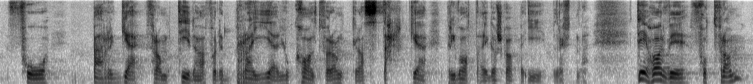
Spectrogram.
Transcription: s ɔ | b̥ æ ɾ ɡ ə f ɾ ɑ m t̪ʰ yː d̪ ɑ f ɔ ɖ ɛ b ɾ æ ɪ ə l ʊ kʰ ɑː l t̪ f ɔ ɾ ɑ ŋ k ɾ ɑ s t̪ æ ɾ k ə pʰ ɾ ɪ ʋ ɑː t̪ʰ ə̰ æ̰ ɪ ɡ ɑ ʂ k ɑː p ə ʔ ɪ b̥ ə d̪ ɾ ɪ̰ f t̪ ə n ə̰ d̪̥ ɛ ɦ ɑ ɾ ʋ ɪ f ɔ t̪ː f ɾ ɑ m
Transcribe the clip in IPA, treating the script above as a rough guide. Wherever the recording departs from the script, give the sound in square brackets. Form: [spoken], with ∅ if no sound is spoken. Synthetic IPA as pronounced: [f] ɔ | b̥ æ ɾ ɡ ə f ɾ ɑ m t̪ʰ [iː] d̪ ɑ f ɔ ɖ ɛ b ɾ æ ɪ ə l ʊ kʰ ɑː l t̪ f ɔ ɾ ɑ ŋ k ɾ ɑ s t̪ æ ɾ k ə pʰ ɾ ɪ ʋ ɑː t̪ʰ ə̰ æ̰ ɪ ɡ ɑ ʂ k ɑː p ə ʔ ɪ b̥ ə d̪ ɾ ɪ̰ f t̪ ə n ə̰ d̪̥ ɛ ɦ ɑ ɾ ʋ ɪ f ɔ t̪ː f ɾ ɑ m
